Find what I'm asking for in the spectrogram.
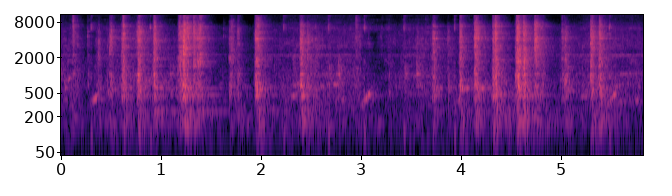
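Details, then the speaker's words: Chipper with a 5 hp Briggs & Stratton engine, pulled over slowly after penetrant treatment: uneven dry metallic clatter from loose beaters inside the chipper drum, not the engine. "slow all right that uh that R rattle that's those beaters inside that that drum right here I don't know how many times I've come across these that they thought that the motor was bad because when they pulled it over it made that noise"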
